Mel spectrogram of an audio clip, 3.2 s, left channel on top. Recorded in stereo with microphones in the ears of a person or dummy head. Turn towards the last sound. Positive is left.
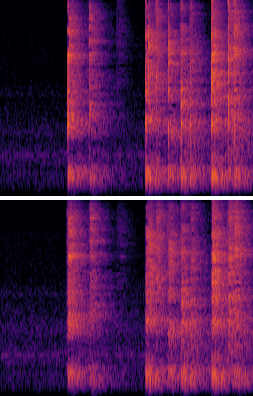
turn(degrees=50)  # may be behind; listen again after turning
